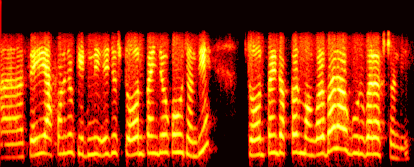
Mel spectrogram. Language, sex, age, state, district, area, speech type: Odia, female, 18-30, Odisha, Kendujhar, urban, conversation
